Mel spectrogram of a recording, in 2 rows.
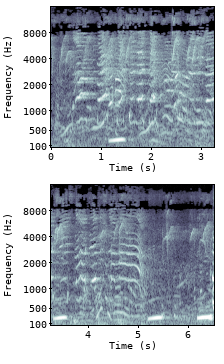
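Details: Siamangs, a pair at Chiba Zoological Park, Japan, on 12 November 2022, duet with swooping, rising and falling whoops punctuated by loud, low booming bursts.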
